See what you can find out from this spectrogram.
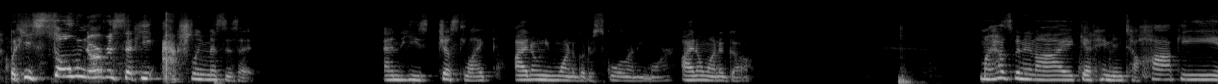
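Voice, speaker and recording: A middle-aged woman telling a personal story aloud, lively, acting out the other people in it. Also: mid-range voice. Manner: animated, acts out the voices of people in her story.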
